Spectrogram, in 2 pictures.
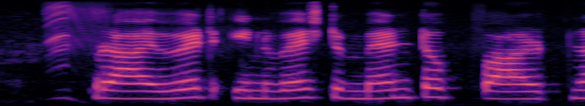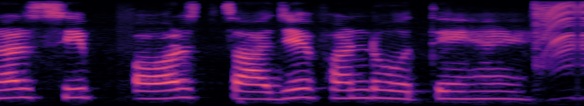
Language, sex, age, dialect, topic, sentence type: Hindi, female, 18-24, Marwari Dhudhari, banking, statement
